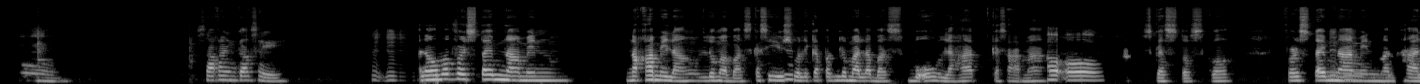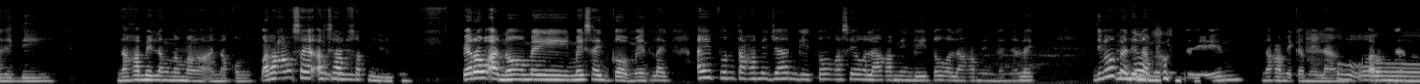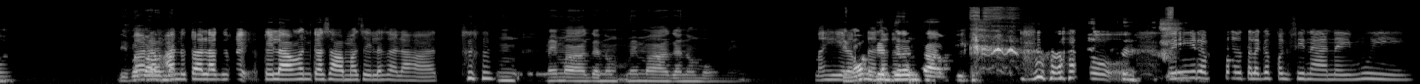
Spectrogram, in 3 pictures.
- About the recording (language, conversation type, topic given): Filipino, unstructured, Paano ka magpapasya sa pagitan ng pagtulong sa pamilya at pagtupad sa sarili mong pangarap?
- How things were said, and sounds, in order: tapping; distorted speech; other animal sound; chuckle; other background noise; static; chuckle; chuckle; chuckle; sniff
